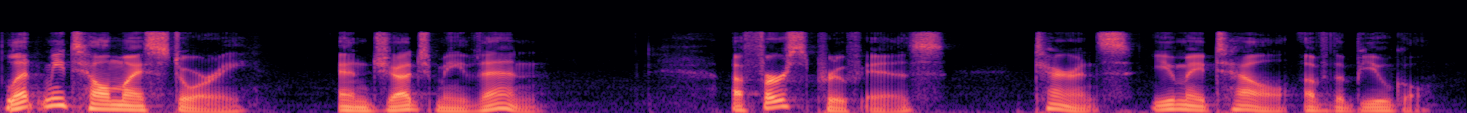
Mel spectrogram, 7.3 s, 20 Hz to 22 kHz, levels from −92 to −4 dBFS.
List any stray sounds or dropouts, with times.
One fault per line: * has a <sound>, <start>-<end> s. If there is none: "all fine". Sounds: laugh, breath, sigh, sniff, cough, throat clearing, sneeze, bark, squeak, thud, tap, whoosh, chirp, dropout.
all fine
